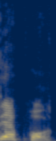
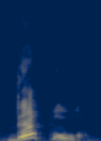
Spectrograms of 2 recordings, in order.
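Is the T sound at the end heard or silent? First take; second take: heard; silent. First: The final T sound is pronounced. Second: The final T sound is left out. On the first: The speaker calls it wrong. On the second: The speaker calls it right.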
